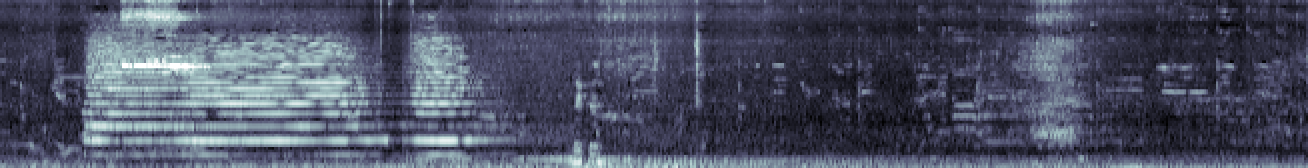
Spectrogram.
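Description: A horn sounding one steady high note: a long blast of about three seconds, then a shorter blast a moment later, over the low rumble of road noise inside a moving car.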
